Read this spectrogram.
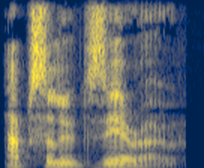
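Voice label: "absolute zero", British English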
